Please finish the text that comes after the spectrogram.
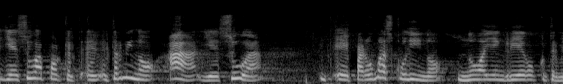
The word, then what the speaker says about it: Yeshua: dice Jesús en hebreo o yesua se pron yeshua significa Salvador Salvador yeshua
